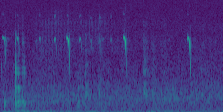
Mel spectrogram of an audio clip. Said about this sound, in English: Wild bird. So recording collected that bird. It's a juvenile. And he's with two others.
